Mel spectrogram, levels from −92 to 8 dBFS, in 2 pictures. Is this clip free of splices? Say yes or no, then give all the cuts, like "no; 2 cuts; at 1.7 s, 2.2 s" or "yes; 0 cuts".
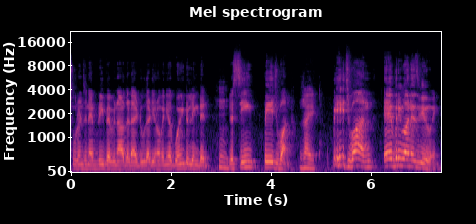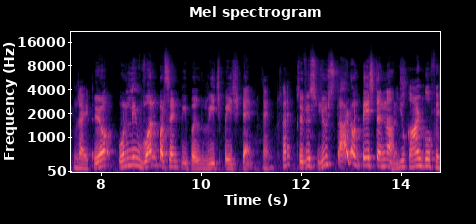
no; 1 cut; at 13.9 s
